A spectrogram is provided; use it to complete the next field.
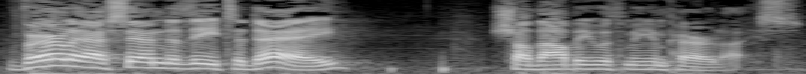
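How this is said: The pause comes after the word today.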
